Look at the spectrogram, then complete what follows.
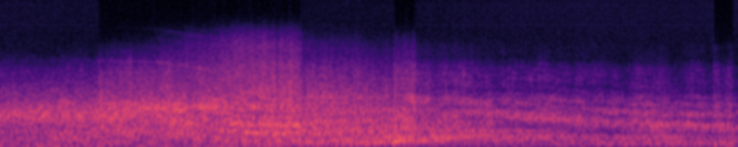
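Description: Jet noise from a Hawker Siddeley Nimrod's four Rolls-Royce Spey turbofans as the aircraft flies past low overhead. It builds to its loudest about three to four seconds in, then eases slightly as the aircraft banks away.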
